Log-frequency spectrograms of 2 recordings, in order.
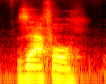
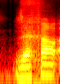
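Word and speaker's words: Zéfal: Shout out to the Zaffle Magnums. Zephal? I don't know how to say it. – Zephal? – It's French.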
